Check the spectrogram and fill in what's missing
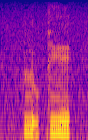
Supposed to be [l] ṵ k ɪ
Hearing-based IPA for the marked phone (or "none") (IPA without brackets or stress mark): l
